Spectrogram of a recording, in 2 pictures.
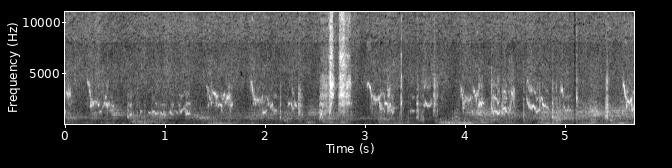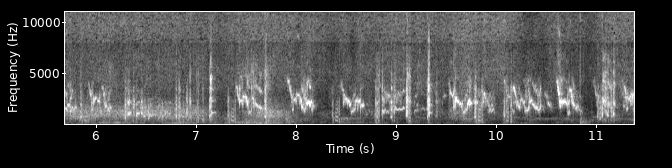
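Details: Several happy pet budgies chattering nonstop, a dense stream of quick squeaky chirps and warbles with a sharp click burst near the third second.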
